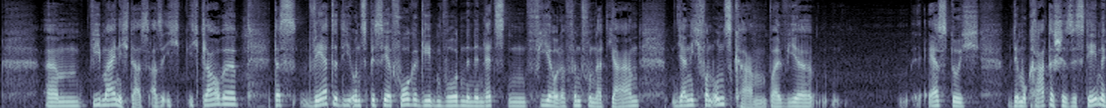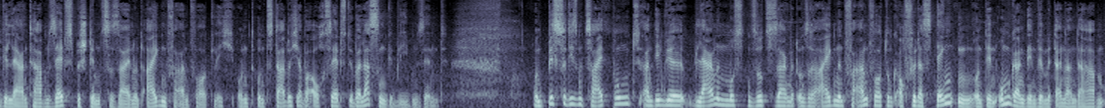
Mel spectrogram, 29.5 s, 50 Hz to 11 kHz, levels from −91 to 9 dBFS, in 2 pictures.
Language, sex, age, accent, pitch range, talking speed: German, male, 40-59, German, 115-150 Hz, 155 wpm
